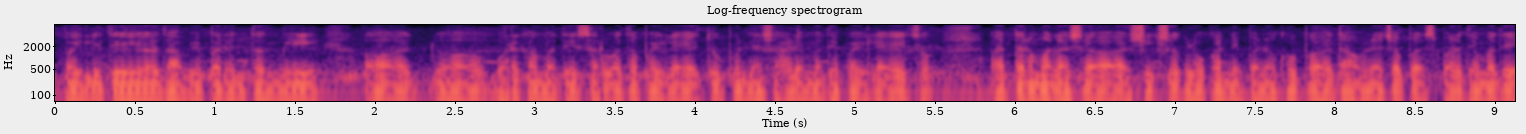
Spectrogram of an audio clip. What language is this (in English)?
Marathi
